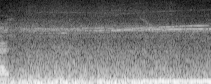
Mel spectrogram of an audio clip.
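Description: Steady low mechanical drone of a concrete mixing and pumping station's motors running. A steady low hum grows stronger about one and a half seconds in, over a faint high whine.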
